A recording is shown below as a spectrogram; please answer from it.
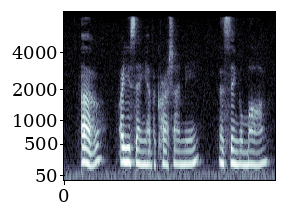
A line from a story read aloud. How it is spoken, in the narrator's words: she asked in an even more teasing tone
